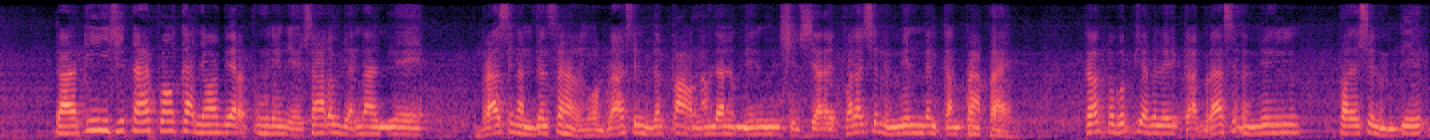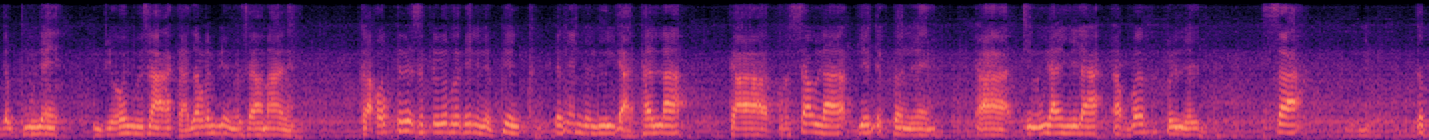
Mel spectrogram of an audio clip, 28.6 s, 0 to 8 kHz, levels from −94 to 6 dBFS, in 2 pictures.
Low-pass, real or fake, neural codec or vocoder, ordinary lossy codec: 7.2 kHz; fake; codec, 16 kHz in and 24 kHz out, 0.6 kbps, FireRedTTS-2 codec; MP3, 64 kbps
